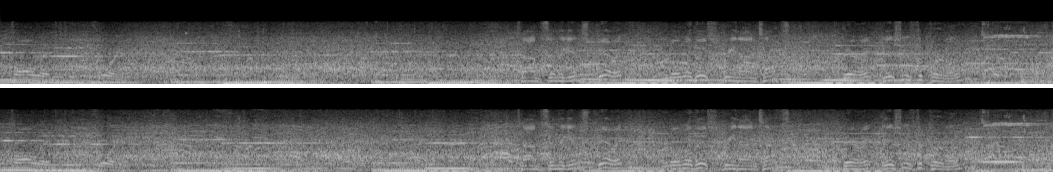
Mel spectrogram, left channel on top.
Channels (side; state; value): both; normal; correlation 0.34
